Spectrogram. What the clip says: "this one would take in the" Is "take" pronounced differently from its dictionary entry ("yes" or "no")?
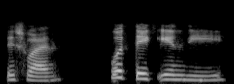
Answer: no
